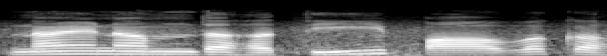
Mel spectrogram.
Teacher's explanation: বিসর্গ থাকায় হ উচ্চারণ।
